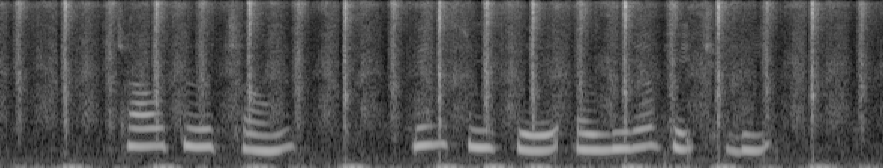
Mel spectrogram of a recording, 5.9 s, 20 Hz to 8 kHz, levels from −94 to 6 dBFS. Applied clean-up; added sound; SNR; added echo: none; Rattle (instrument); -5 dB; none.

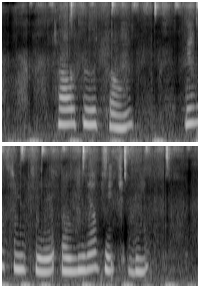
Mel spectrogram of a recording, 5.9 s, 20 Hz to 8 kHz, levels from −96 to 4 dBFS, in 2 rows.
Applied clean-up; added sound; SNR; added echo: neural mask model Resemble Enhance denoiser.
